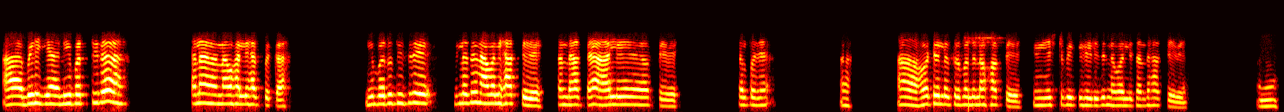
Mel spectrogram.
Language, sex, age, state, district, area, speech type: Kannada, female, 60+, Karnataka, Dakshina Kannada, rural, conversation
